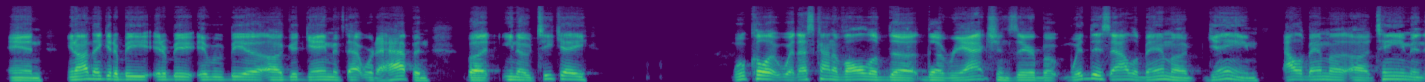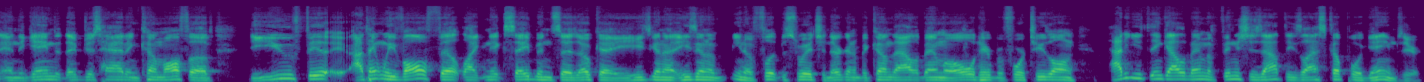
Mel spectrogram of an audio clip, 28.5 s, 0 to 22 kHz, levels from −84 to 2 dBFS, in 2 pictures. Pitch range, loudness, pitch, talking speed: 120-145 Hz, -24 LUFS, 130 Hz, 225 wpm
